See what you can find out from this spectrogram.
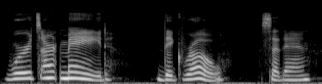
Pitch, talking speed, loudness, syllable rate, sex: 235 Hz, 110 wpm, -17 LUFS, 3.6 syllables/s, female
